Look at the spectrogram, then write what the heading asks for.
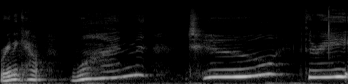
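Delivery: very high, sweet, soothing therapist voice. Recalling a nurse counting aloud, imitating a nurse's therapy voice. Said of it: "she has this very therapy voice".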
